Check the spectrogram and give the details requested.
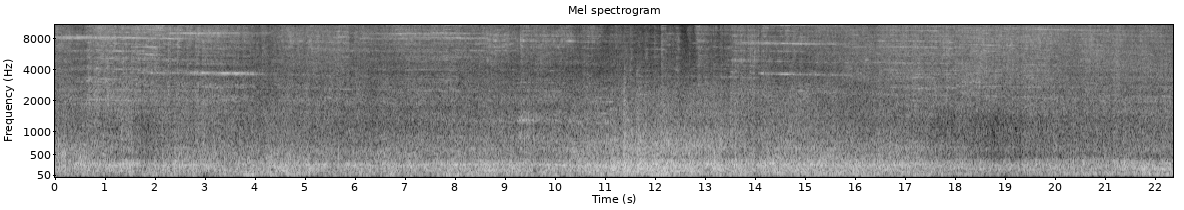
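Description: Freight cars rolling past on a curve: a steady rumble of steel wheels on rail, with thin high-pitched wheel squeals that come and go through the passage.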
